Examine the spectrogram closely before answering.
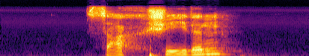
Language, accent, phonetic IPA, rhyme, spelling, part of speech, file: German, Austria, [ˈzaxˌʃɛːdn̩], -axʃɛːdn̩, Sachschäden, noun, De-at-Sachschäden.ogg
- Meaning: plural of Sachschaden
